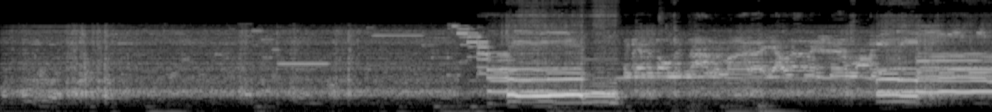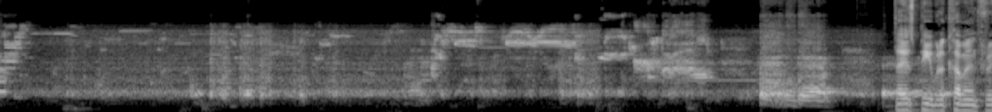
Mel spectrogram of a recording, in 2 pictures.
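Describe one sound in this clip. A radio receiver hisses and whistles with warbling signals as it is tuned.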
